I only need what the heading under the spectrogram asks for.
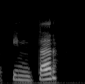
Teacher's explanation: P pada posisi awal seperti pada kata pintar diucapkan secara meletup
